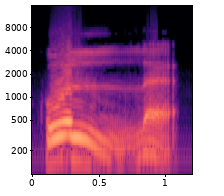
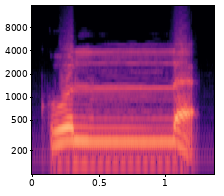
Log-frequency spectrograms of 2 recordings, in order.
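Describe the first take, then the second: First: The l is held briefly, then released. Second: The l flows straight through without holding. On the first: The speaker calls it right. "huruf lam dibaca seperti mau berhenti kemudian terbaca kembali" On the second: The speaker calls it wrong. "bukan dibaca kulla"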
